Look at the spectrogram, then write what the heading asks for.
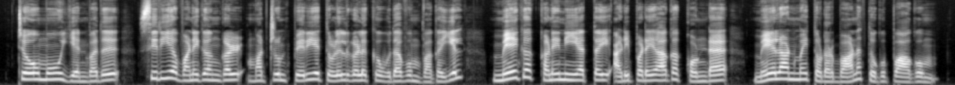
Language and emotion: Tamil, neutral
